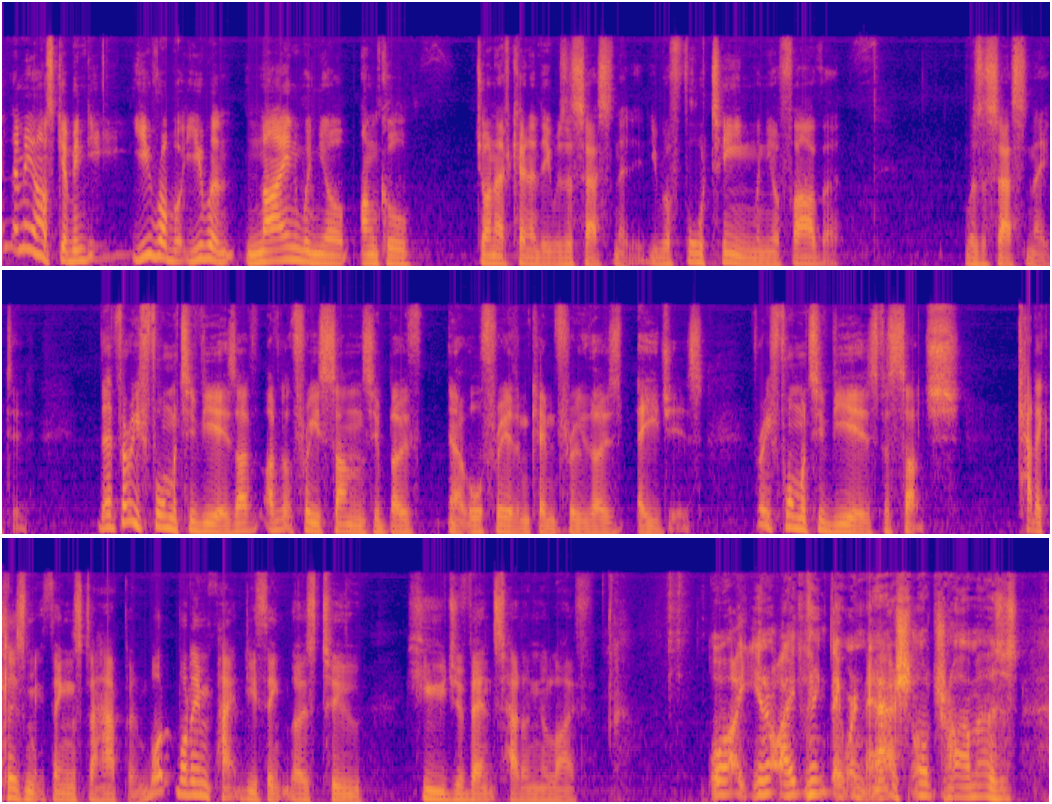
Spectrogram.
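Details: Adult male interviewer, with a second male speaker briefly at the end; normal voice.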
